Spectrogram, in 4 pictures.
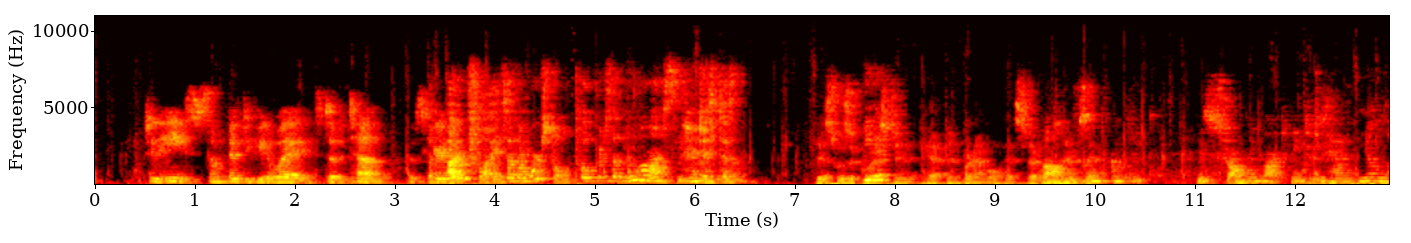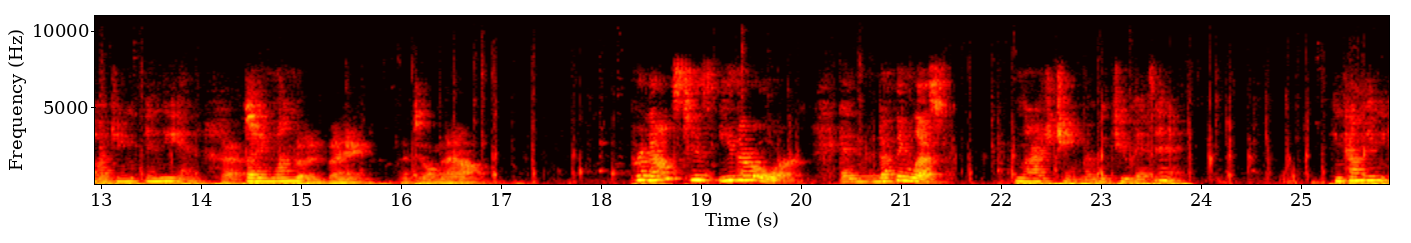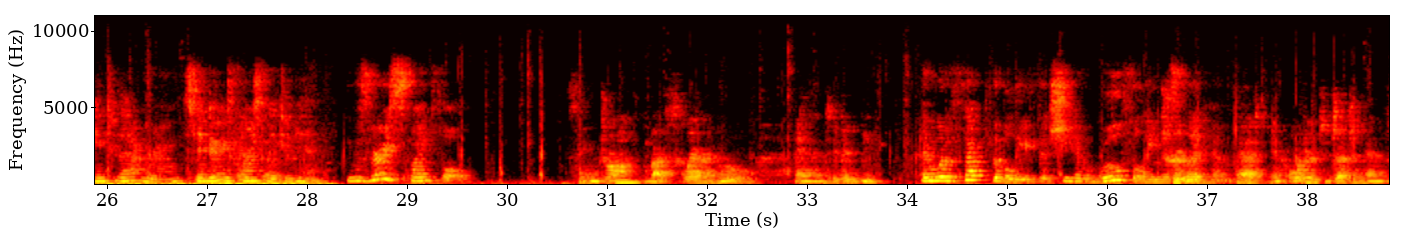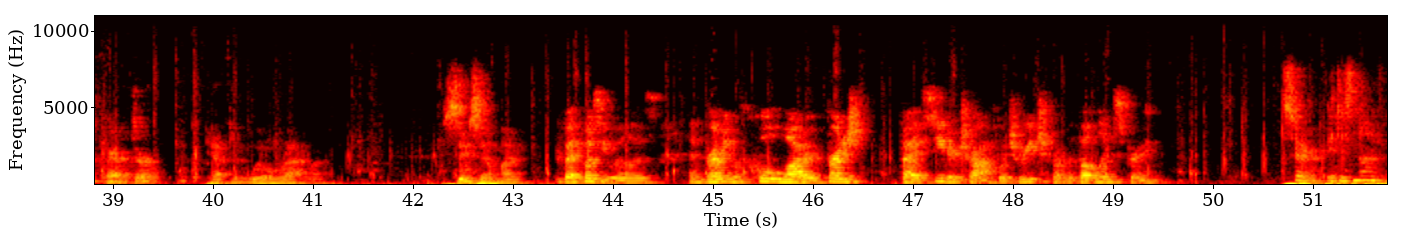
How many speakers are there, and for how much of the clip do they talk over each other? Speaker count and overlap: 6, about 12%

